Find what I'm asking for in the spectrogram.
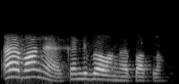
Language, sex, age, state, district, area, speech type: Tamil, female, 30-45, Tamil Nadu, Namakkal, rural, conversation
